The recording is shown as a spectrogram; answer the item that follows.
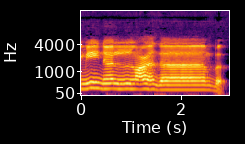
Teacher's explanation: diwaqafkan dengan diberikan pantulan kerana ba merupakan salah satu daripada 5 huruf qalqalah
